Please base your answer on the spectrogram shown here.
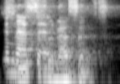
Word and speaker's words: senescent: How does a cell become, how do you pronounce this again? Senescent.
